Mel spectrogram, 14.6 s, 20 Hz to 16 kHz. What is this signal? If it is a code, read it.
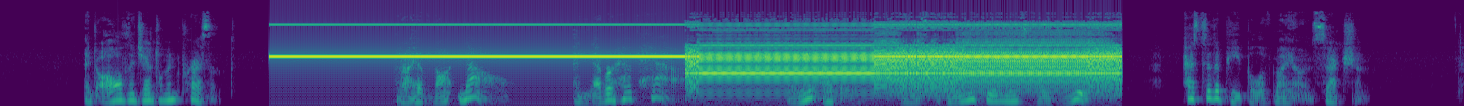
Cassette data (Kansas City type), 1200 baud, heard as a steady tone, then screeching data.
